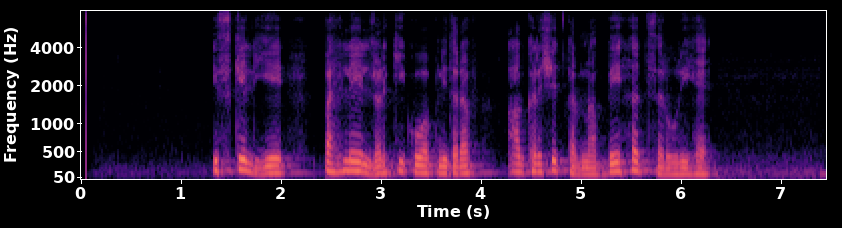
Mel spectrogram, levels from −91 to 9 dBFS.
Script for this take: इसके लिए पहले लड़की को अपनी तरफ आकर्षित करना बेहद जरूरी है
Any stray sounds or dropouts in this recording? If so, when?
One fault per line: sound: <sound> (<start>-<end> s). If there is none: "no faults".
no faults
